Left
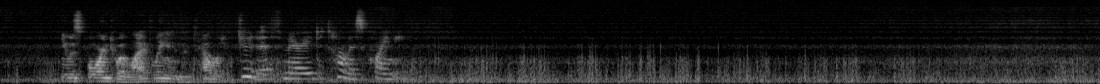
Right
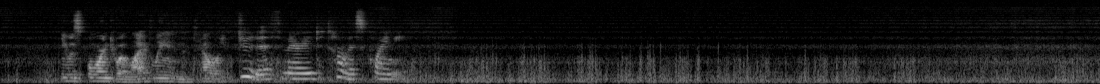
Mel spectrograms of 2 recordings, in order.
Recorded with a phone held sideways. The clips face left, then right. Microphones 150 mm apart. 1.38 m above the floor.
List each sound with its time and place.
0.6 s a man speaking: centre (ahead or behind), 1.5 m
2.4 s a woman speaking: 50° right (ahead or behind), 1.0 m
